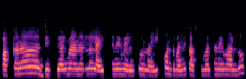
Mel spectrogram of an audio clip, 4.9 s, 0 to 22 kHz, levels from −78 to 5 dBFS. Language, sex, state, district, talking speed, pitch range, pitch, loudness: Telugu, female, Andhra Pradesh, Visakhapatnam, 170 wpm, 245-275 Hz, 255 Hz, -20 LUFS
